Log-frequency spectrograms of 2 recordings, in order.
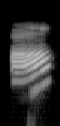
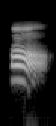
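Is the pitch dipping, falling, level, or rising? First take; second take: rising; falling. First: The pitch rises quickly from middle to high. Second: The pitch falls sharply from high to low. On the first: "미의 음에서 단숨에 곡선을 타면서 솔의 음 높이로 올립니다" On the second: "솔의 음에서 시작하여 도의 음으로 길게 네, 떨어지는 음입니다"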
